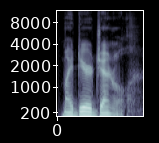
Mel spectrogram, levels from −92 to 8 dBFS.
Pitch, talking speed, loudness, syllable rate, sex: 100 Hz, 155 wpm, -14 LUFS, 5.3 syllables/s, male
